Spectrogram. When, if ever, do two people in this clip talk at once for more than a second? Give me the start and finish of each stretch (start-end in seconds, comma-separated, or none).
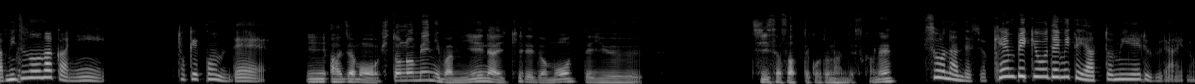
none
